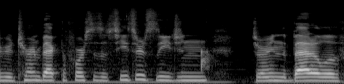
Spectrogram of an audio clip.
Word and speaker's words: Caesar: is how they pronounce Caesar. And since I don't respect them, I'm saying it's Caesar, not Kaiser.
